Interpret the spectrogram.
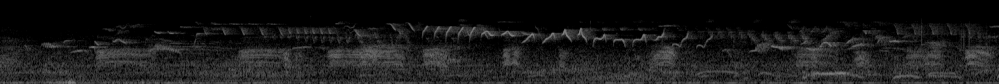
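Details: Singing male willow warbler at Standalone Farm, Letchworth Garden Greenway, June 2014, returning to favourite branches: a cascading descending phrase in the middle amid a busy chorus of other birds' chirps and trills.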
